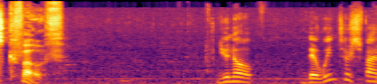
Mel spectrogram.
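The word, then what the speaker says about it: Kvothe: Official pronunciation is Kvoth.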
